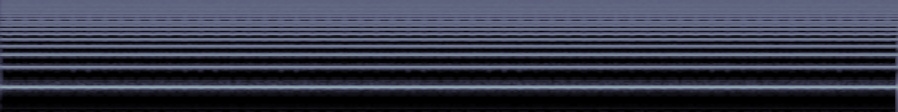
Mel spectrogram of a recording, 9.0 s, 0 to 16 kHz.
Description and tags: Transistor Organ Violin - G#5
Sample of an old combo organ set to its "Violin" setting.
Recorded with a DI-Box and a RME Babyface using Cubase.
Have fun!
